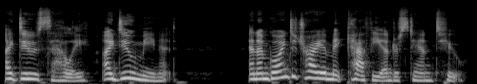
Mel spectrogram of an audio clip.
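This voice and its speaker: A woman's voice: fairly high pitch, animated, natural voice. An actress playing a scheming, domineering woman in old-time radio suspense style. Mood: feigned remorse. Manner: halting when apologetic, sharp and commanding when plotting. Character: scheming, domineering woman plotting murder, feigning meek remorse.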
